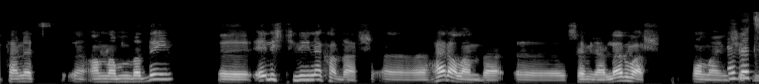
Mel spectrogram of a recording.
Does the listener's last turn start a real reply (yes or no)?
yes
